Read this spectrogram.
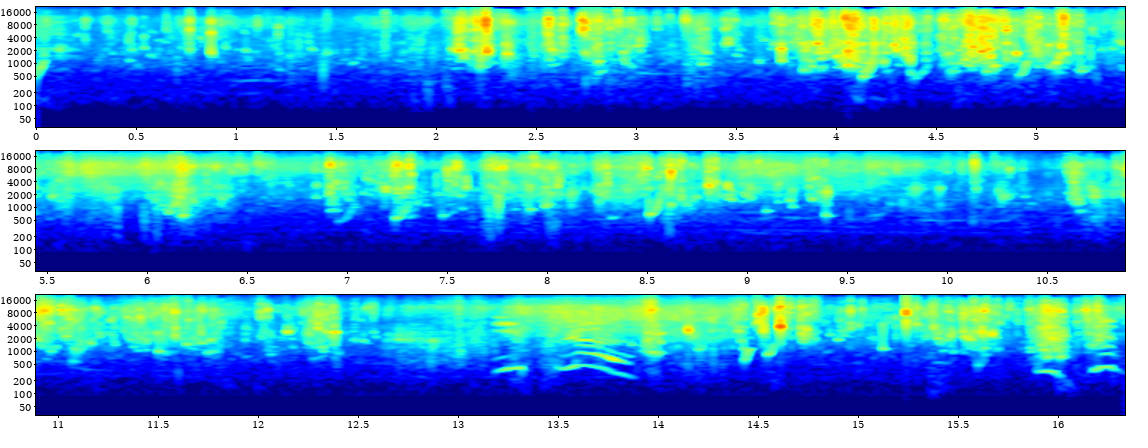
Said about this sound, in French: J'enregistre la rivière. On va enregistrer l'eau, l'eau de la rivière. On va jeter des cailloux dans la rivière.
